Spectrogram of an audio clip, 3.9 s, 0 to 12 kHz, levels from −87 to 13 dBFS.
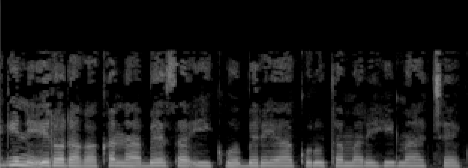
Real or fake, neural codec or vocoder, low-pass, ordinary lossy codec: fake; vocoder, 44.1 kHz, 128 mel bands, Pupu-Vocoder; 10.8 kHz; MP3, 32 kbps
